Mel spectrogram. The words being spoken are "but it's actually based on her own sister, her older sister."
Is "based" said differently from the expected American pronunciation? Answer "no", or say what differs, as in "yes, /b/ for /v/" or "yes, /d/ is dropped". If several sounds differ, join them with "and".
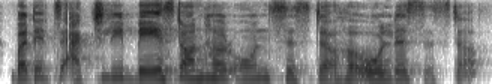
no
